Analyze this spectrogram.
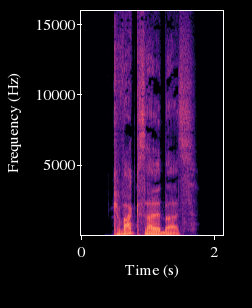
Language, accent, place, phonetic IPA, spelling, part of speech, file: German, Germany, Berlin, [ˈkvakˌzalbɐs], Quacksalbers, noun, De-Quacksalbers.ogg
- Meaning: genitive singular of Quacksalber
